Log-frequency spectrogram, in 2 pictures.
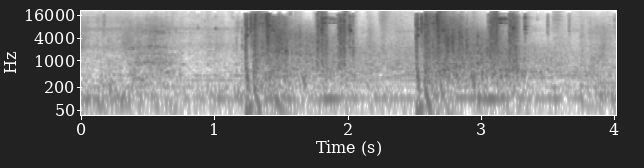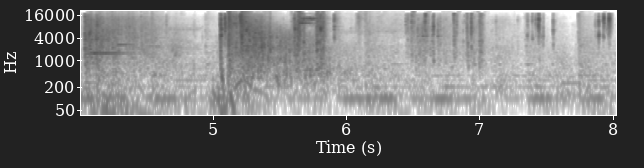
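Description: Repeated bursts of weapon fire in The Outer Worlds 2, several separate volleys of loud, close, rapid shots spaced a second or two apart over a steady background hum, with no talking.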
